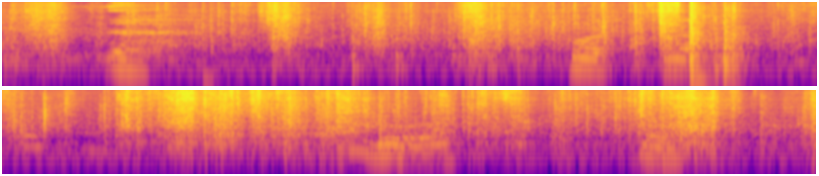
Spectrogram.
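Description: Wrapping paper and a plastic gift bag crinkling and rustling again and again as presents are handled, with short snatches of voices in between.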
